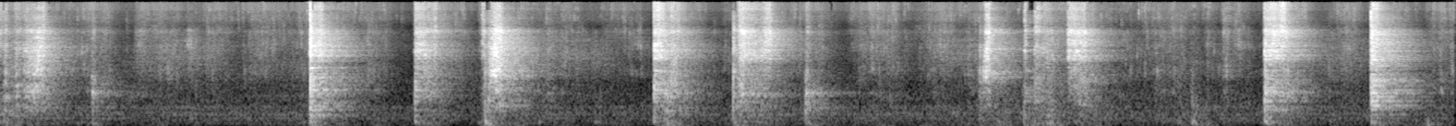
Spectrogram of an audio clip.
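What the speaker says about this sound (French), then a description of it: "Donc là, on mélange le tout." A spoon stirs flour into a tuna pie filling in a bowl, giving irregular sharp clinks and scrapes against the dish with quiet pauses between strokes.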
